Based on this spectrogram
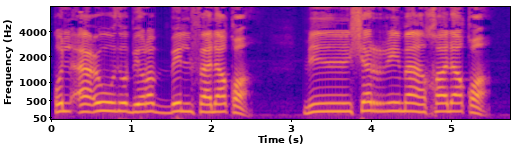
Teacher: فنلحظ أننا حينما ننطق القاف إذا سكنت في آخر الكلمة ننطقها ببيان أكثر، بظهور أكثر · Term: القلقلة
